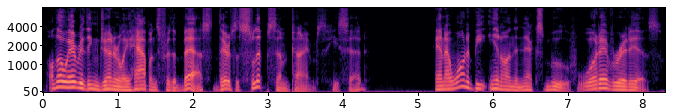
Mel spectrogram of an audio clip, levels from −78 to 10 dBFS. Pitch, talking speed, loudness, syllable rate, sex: 120 Hz, 195 wpm, -18 LUFS, 5.7 syllables/s, male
